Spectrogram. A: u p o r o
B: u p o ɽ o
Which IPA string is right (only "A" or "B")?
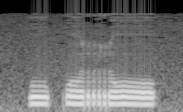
A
